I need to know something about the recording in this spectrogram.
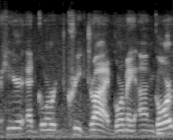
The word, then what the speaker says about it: Gourmet on Gore: Gourmet on Gore. There is no the. It's a common mispronunciation.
